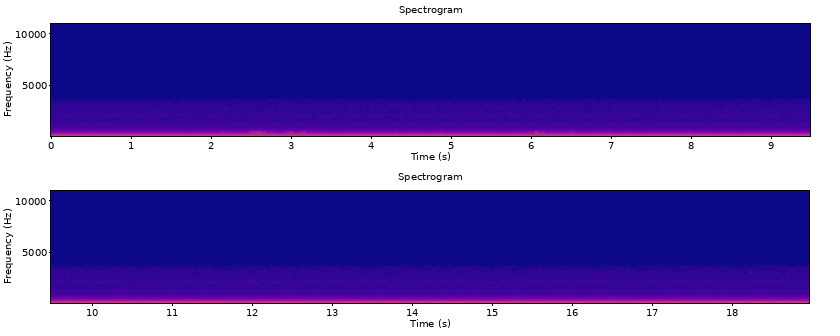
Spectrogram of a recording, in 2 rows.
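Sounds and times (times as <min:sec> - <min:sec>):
electrical mains hum: 0:00.0 - 0:12.1.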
